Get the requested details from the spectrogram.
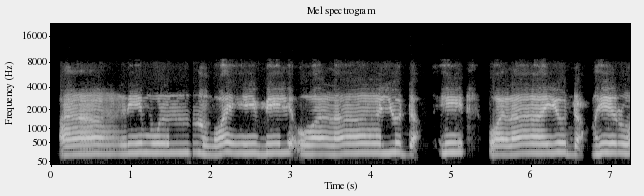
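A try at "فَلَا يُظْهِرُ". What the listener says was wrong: Fala, bukan wala, Bun. Fala.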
